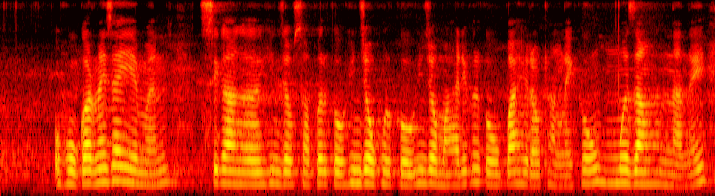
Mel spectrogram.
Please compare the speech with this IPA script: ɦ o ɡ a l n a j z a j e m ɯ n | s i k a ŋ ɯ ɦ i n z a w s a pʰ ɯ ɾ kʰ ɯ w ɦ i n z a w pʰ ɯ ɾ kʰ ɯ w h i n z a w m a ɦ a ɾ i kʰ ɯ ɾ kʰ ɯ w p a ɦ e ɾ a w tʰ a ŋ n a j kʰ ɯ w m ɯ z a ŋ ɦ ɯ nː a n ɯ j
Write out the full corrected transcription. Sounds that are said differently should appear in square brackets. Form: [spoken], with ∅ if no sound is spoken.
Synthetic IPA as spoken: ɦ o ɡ a [ɾ] n a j z a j e m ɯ n | s i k a ŋ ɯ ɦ i n z a w s a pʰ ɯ ɾ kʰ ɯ w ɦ i n z a w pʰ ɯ ɾ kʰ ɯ w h i n z a w m a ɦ a ɾ i [pʰ] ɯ ɾ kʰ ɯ w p a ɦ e ɾ a w tʰ a ŋ n a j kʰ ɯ w m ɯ z a ŋ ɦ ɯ nː a n ɯ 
